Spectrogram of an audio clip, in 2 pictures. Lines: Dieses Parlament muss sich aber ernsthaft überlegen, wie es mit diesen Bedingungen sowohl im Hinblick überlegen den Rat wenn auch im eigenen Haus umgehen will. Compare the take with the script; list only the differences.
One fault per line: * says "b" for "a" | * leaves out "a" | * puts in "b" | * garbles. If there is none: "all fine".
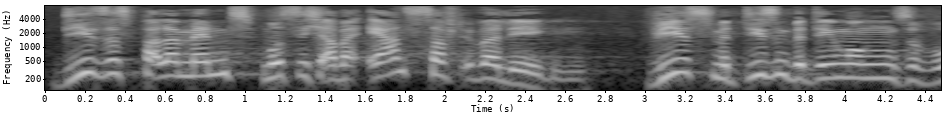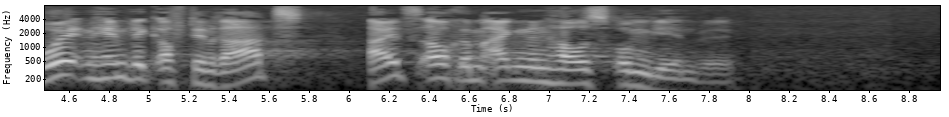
* says "auf" for "überlegen"
* says "als" for "wenn"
